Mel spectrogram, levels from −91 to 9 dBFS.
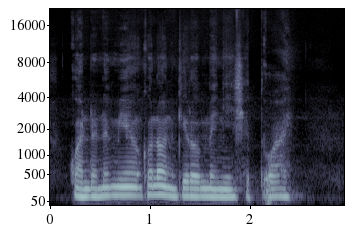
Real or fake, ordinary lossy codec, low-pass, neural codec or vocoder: fake; none; none; vocoder, 44.1 kHz, 128 mel bands, Pupu-Vocoder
